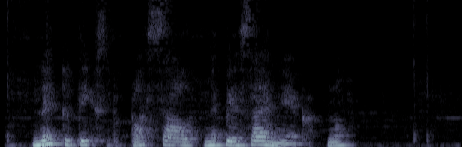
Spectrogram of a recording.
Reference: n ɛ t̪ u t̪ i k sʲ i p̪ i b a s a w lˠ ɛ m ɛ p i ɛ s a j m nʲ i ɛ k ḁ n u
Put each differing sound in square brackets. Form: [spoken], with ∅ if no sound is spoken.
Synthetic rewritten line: n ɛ t̪ u t̪ i k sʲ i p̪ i [p] a s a w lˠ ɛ [n] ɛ p i ɛ s a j m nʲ i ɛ k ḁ n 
